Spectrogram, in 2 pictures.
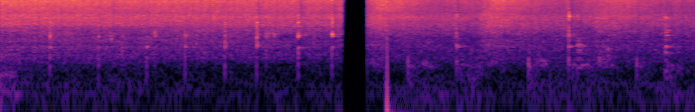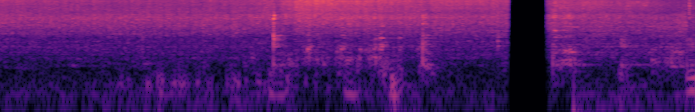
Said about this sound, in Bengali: এরপরে কালো জিরা ফোড়ন দিলাম, সাথে দিয়ে দিলাম মশলার মিশ্রণটি দিয়ে দিলাম।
